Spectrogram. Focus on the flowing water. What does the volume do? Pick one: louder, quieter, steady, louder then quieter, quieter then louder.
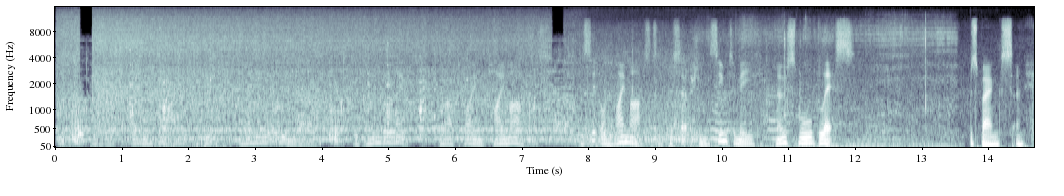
quieter.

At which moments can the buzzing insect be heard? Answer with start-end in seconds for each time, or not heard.
0.0-14.6.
